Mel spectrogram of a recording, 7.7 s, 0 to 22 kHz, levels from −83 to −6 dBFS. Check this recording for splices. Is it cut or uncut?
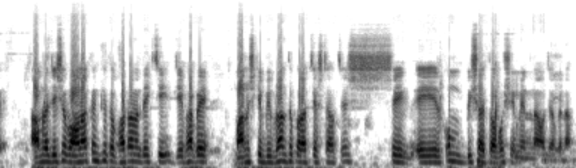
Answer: uncut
